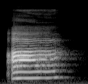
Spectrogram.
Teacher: Although it's flat, however, it's pronounced with a high pitch. So here, letter A will be pronounced as, with the first tone, A.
